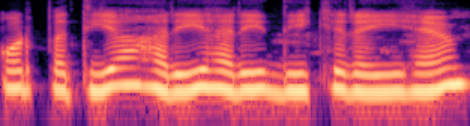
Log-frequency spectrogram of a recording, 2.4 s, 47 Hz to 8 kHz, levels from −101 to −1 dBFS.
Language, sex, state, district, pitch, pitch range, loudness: Hindi, female, Uttar Pradesh, Hamirpur, 210 Hz, 200-225 Hz, -12 LUFS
